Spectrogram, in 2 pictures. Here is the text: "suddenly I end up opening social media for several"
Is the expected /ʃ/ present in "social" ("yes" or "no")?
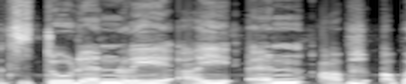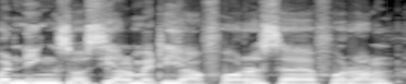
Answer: no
